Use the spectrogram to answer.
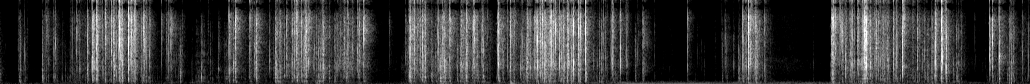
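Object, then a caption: Metallized plastic film cookie bag. Long lilac nails tap and scratch a full, sealed, metallized plastic-film bag of limited-edition Space Dunk Oreo cookies held in the hands, while fingers crinkle the film. Bursts of bright, crackling crinkles and quick clicky taps alternate with short quiet gaps, and a faint low hum sits under the quieter middle stretch.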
